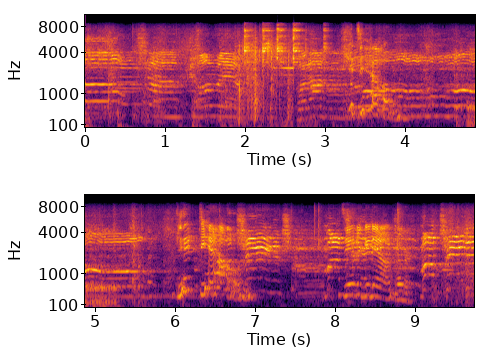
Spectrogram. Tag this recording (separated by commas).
Speech, Yip, Music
